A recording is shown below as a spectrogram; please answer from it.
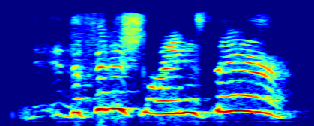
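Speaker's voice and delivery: high, slow, stretched-out discovery; excited realization. Retold or imitated. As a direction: lift it high as the finish comes into sight. Runner realizes the finish is near.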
